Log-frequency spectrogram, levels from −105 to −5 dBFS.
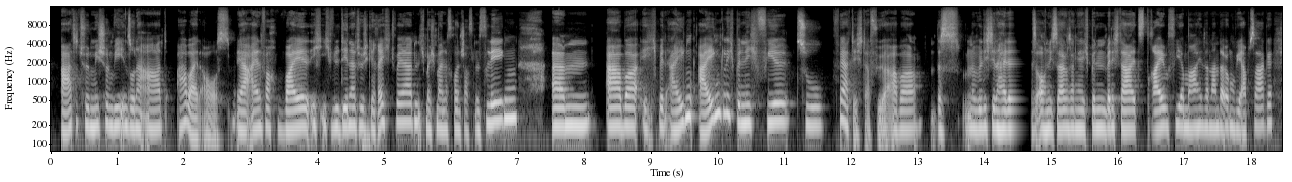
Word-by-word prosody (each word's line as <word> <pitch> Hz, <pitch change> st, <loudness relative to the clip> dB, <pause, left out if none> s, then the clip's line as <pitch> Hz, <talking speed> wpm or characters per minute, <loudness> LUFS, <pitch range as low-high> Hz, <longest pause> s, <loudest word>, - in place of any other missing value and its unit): artet 185 Hz, +6 st, 0 dB
für 195 Hz, -, -1 dB
mich 185 Hz, 0 st, +1 dB
schon 195 Hz, -3 st, -1 dB
wie 190 Hz, 0 st, +1 dB
in 195 Hz, -, 0 dB
so 185 Hz, -, +1 dB
'ne 180 Hz, -1 st, -1 dB
Art 175 Hz, 0 st, -3 dB
Arbeit 180 Hz, -9 st, 0 dB
aus. -, -, -6 dB
Ja, 165 Hz, -2 st, +2 dB
einfach, 175 Hz, +2 st, -2 dB
weil 175 Hz, +3 st, +3 dB
ich 200 Hz, 0 st, -5 dB
ich 195 Hz, -2 st, -7 dB
will 185 Hz, 0 st, 0 dB
denen 190 Hz, +1 st, +3 dB
natürlich 190 Hz, -1 st, -2 dB
gerecht 200 Hz, +7 st, -3 dB
werden. 220 Hz, 0 st, 0 dB
Ich -, -, -11 dB
möchte 175 Hz, +1 st, -3 dB
meine 170 Hz, -1 st, -2 dB
Freundschaften 170 Hz, -1 st, -6 dB
pflegen. 240 Hz, -, +4 dB, 0.5 s
Ähm, 195 Hz, +2 st, +4 dB, 0.2 s
aber 195 Hz, 0 st, +4 dB
ich 180 Hz, -, -8 dB
bin, 190 Hz, -1 st, -3 dB
eigen 200 Hz, +12 st, +3 dB
eigentlich 290 Hz, -, +3 dB
bin 215 Hz, -1 st, +2 dB
ich 215 Hz, 0 st, 0 dB
viel 225 Hz, +1 st, +1 dB
zu 195 Hz, -1 st, -1 dB
fertig 195 Hz, -, -3 dB
dafür. -, -, -6 dB
Aber 170 Hz, +2 st, -2 dB
das 170 Hz, -5 st, -3 dB
ne, 180 Hz, -1 st, -2 dB
will 180 Hz, +1 st, +1 dB
ich 180 Hz, -, -1 dB
denen 180 Hz, -2 st, +3 dB
halt 175 Hz, 0 st, +2 dB, 0.2 s
jetzt 165 Hz, -, -4 dB
auch 170 Hz, 0 st, +2 dB
nicht 170 Hz, -1 st, +1 dB
sagen, 175 Hz, 0 st, +1 dB
so 175 Hz, -, -1 dB
ja, 175 Hz, 0 st, +1 dB
ich 170 Hz, -, -4 dB
bin 180 Hz, -1 st, +1 dB
wenn 180 Hz, -, +3 dB
ich 180 Hz, -, -5 dB
da 175 Hz, -1 st, +3 dB
jetzt 175 Hz, 0 st, -4 dB
3, 175 Hz, +3 st, +1 dB
4, 190 Hz, +1 st, -3 dB
Mal 180 Hz, 0 st, 0 dB
hintereinander 185 Hz, -1 st, -1 dB
irgendwie 180 Hz, -4 st, -2 dB
absage, 190 Hz, +6 st, -2 dB
185 Hz, 205 wpm, -29 LUFS, 175-200 Hz, 0.5 s, pflegen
